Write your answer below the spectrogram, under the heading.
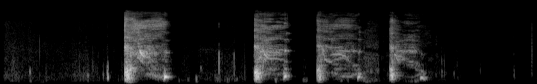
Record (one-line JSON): {"cough_length": "5.4 s", "cough_amplitude": 27825, "cough_signal_mean_std_ratio": 0.34, "survey_phase": "beta (2021-08-13 to 2022-03-07)", "age": "65+", "gender": "Female", "wearing_mask": "No", "symptom_cough_any": true, "smoker_status": "Ex-smoker", "respiratory_condition_asthma": false, "respiratory_condition_other": true, "recruitment_source": "REACT", "submission_delay": "2 days", "covid_test_result": "Negative", "covid_test_method": "RT-qPCR", "influenza_a_test_result": "Negative", "influenza_b_test_result": "Negative"}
